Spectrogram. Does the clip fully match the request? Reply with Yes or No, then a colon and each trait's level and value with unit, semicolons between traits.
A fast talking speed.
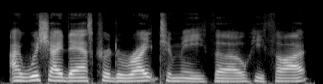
Yes: fast, 220 wpm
